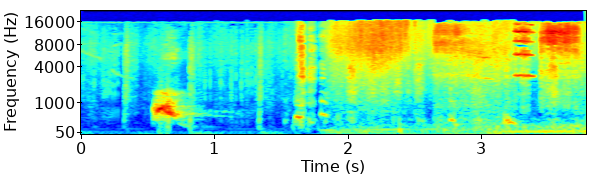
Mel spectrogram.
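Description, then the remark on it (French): A single sharp dog bark rings out, followed by a few fainter yips and then a steady rustling, scratching noise of an animal scratching at the earth that fills the rest of the moment. “Il ramène son chien maintenant.”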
